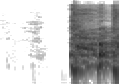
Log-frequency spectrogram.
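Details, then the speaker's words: Adult coughing: brief silence, then a single short, harsh cough. "Excuse me. That went down the wrong way."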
